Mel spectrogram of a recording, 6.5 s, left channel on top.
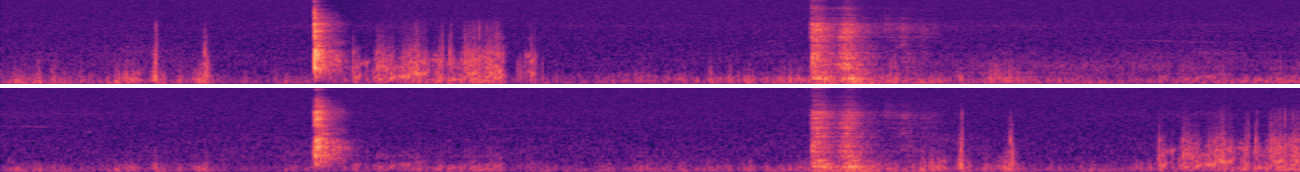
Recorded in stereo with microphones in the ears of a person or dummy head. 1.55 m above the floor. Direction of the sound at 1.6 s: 55° left (ahead or behind).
